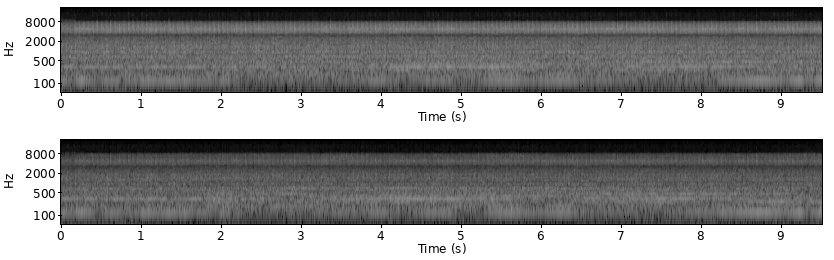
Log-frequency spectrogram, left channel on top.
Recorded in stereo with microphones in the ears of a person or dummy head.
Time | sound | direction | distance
0.0 | an engine running | 40° left (ahead or behind) | ?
